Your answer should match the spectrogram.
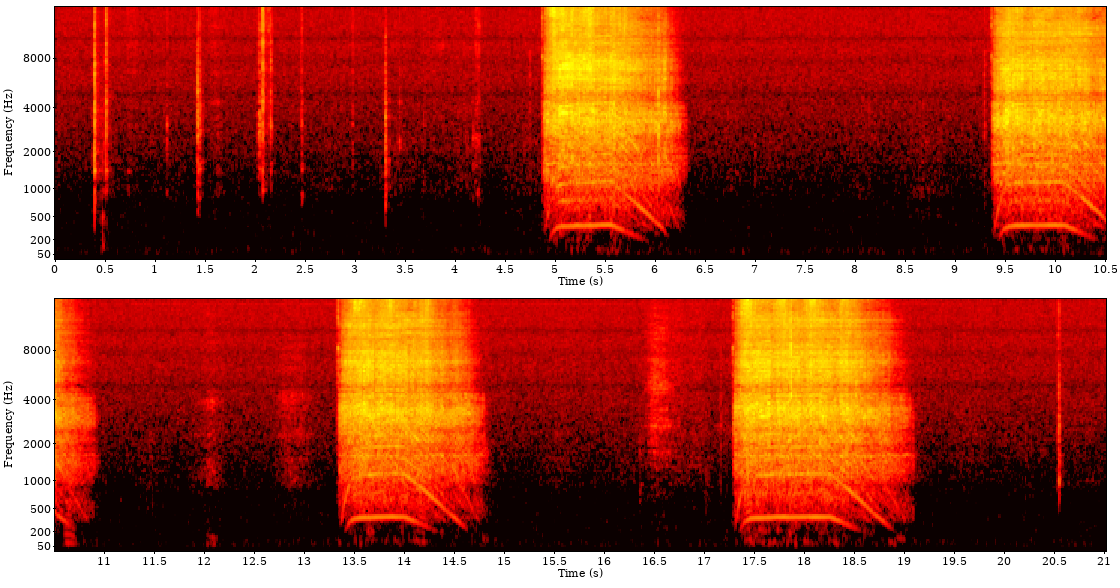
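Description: Electric pencil sharpener running in four short bursts of one to two seconds as a pencil is pushed in, its motor whine dropping in pitch as it spins down after each one. A few light clicks and taps come before the first burst.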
